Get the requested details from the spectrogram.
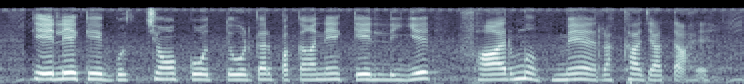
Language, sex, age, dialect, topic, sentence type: Hindi, female, 25-30, Kanauji Braj Bhasha, agriculture, statement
